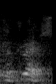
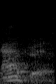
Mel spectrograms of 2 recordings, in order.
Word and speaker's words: address: In American English, in British English we say address for both the noun and the verb, but in American English they say address very often for the noun.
